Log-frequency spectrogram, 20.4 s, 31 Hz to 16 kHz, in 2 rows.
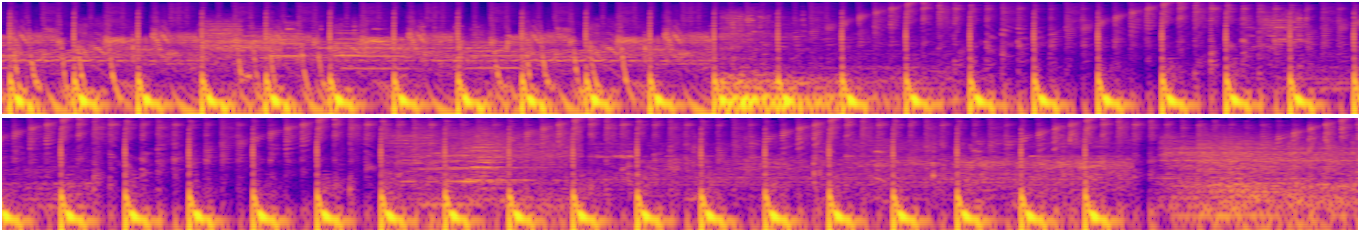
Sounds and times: Music: 0.0 - 20.3.

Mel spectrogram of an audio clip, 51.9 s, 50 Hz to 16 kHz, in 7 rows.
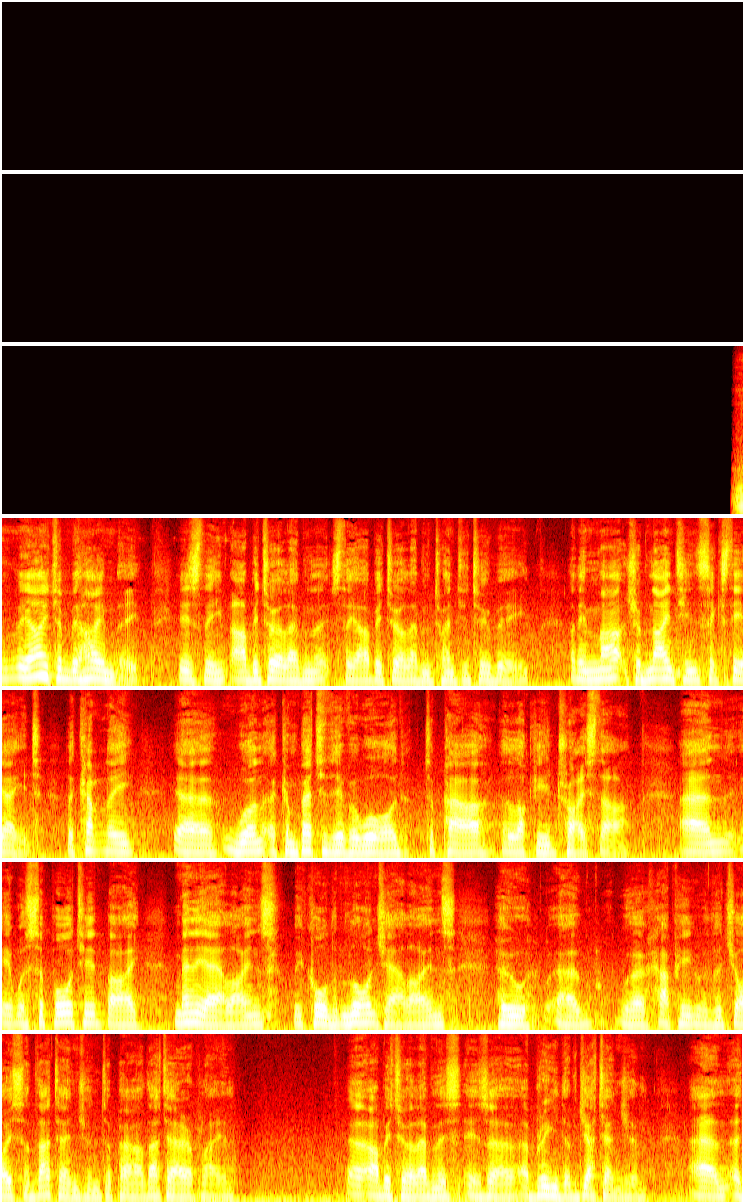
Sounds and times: Speech: 22.2 - 46.8, 47.9 - 51.8.

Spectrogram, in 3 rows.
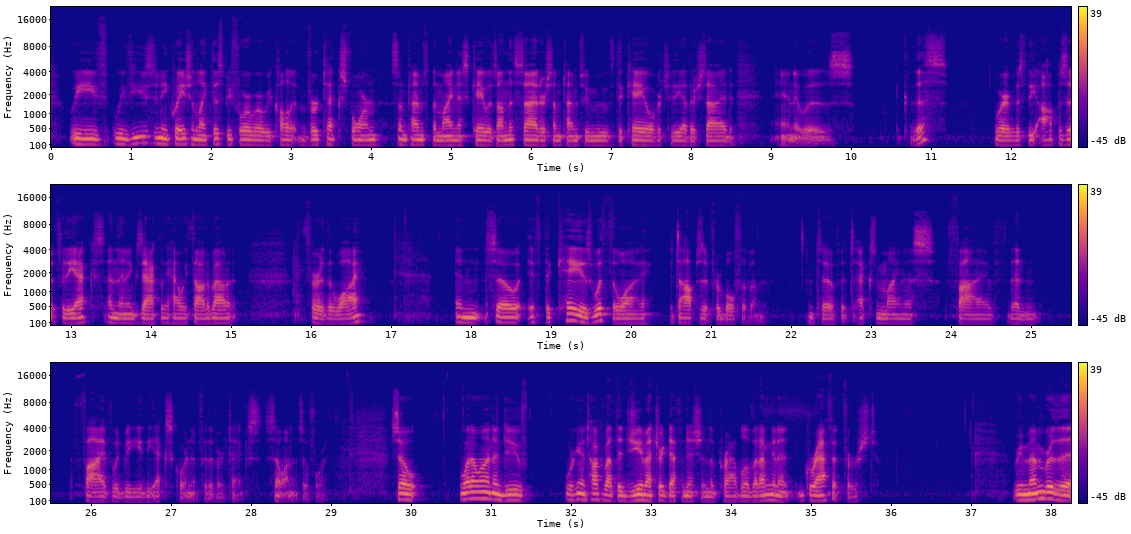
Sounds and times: Speech: 0.2 - 15.2, 15.9 - 16.8, 17.8 - 25.2, 25.8 - 29.0, 29.8 - 35.9, 37.5 - 38.2.

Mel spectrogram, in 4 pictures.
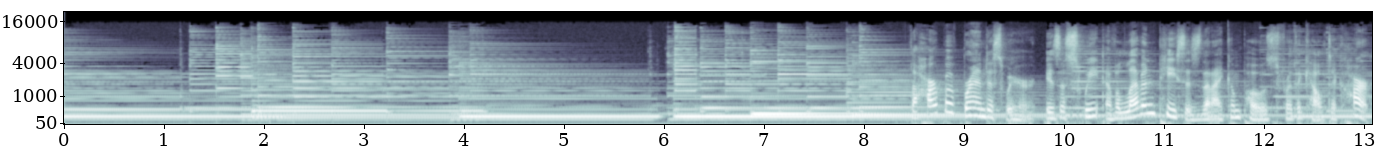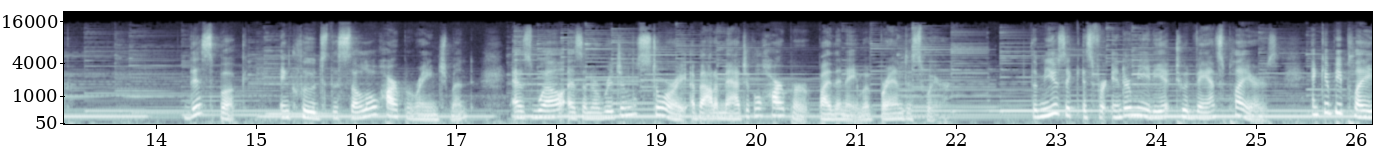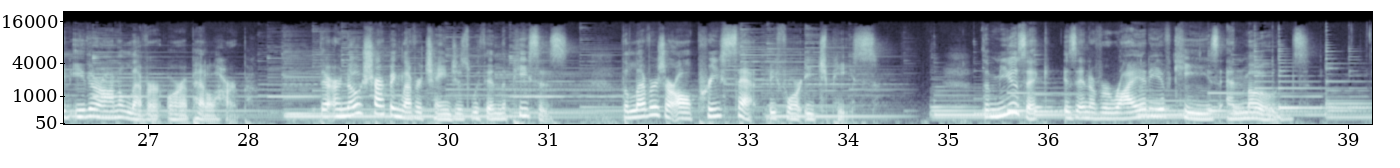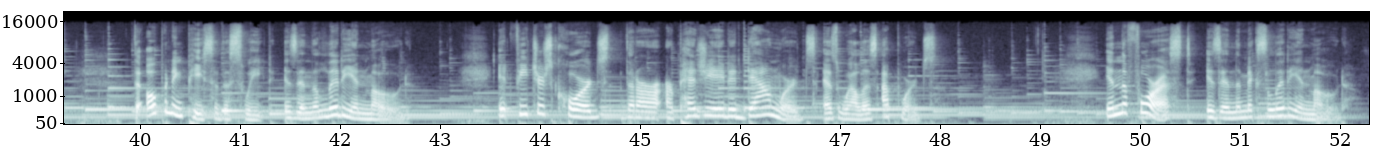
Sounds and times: Music: 0.0 - 52.2
Speech: 8.5 - 13.1, 14.3 - 22.0, 22.8 - 28.0, 28.7 - 31.2, 31.8 - 34.3, 35.4 - 38.6, 40.0 - 42.7, 43.6 - 48.0, 49.7 - 52.1.

